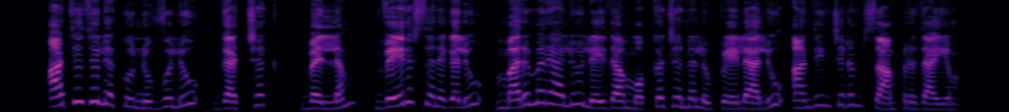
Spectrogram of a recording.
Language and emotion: Telugu, neutral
